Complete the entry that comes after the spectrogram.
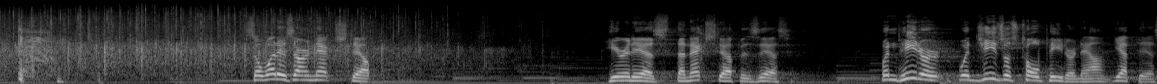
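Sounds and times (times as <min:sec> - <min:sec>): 
audience clapping: 0:00.0 - 0:05.7
speech: 0:02.5 - 0:03.8, 0:06.1 - 0:08.0, 0:08.8 - 0:11.5.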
